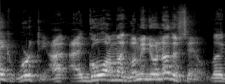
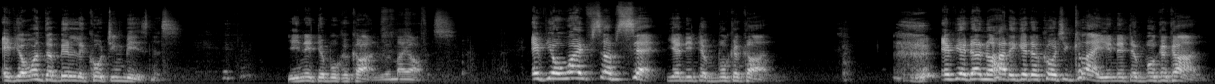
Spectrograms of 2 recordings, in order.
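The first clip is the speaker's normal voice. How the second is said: put-on, laid-on Jamaican accent. Having offered the group his jamaican accent, the speaker performs it: jamaican accent. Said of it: "You guys want to hear my Jamaican accent?".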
